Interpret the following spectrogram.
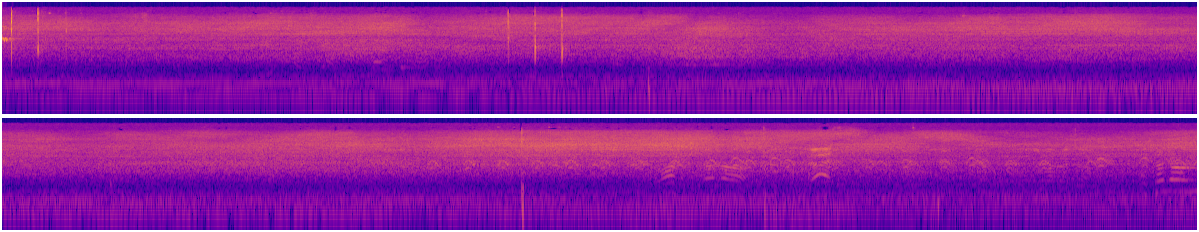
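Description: Outdoor soccer-game ambience: distant shouts of players over a steady low rumble. A few sharp thuds of the ball being kicked stand out, one at the start, two close together about five seconds in and one about seventeen seconds in.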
